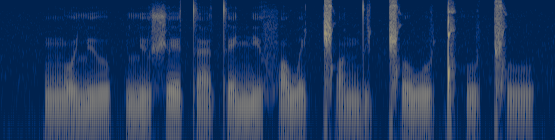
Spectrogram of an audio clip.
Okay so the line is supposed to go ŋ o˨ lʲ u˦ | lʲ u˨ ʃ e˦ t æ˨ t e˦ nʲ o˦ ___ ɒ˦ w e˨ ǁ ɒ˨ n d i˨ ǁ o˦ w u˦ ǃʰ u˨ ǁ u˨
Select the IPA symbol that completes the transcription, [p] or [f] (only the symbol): f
